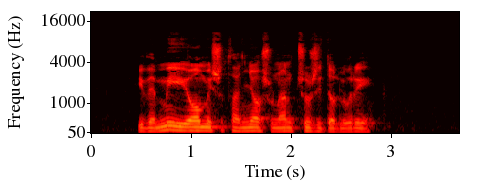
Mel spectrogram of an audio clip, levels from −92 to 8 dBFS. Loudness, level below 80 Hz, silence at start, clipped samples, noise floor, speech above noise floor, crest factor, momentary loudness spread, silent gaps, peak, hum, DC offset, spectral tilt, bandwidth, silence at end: -42 LUFS; -68 dBFS; 0.45 s; under 0.1%; -83 dBFS; 41 dB; 20 dB; 12 LU; none; -24 dBFS; none; under 0.1%; -4.5 dB/octave; 11.5 kHz; 0.85 s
